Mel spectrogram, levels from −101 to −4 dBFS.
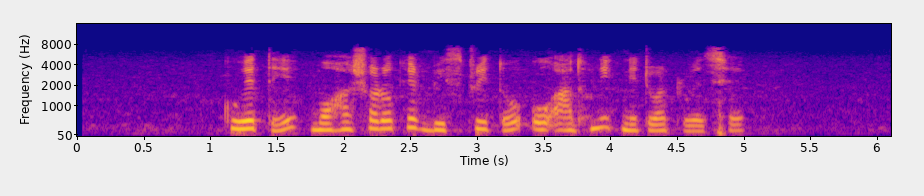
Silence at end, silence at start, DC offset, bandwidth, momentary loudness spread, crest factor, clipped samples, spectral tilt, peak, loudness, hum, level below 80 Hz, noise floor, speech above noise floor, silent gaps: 1.1 s; 1.15 s; under 0.1%; 7.4 kHz; 11 LU; 20 dB; under 0.1%; -6 dB/octave; -6 dBFS; -26 LUFS; none; -62 dBFS; -65 dBFS; 40 dB; none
